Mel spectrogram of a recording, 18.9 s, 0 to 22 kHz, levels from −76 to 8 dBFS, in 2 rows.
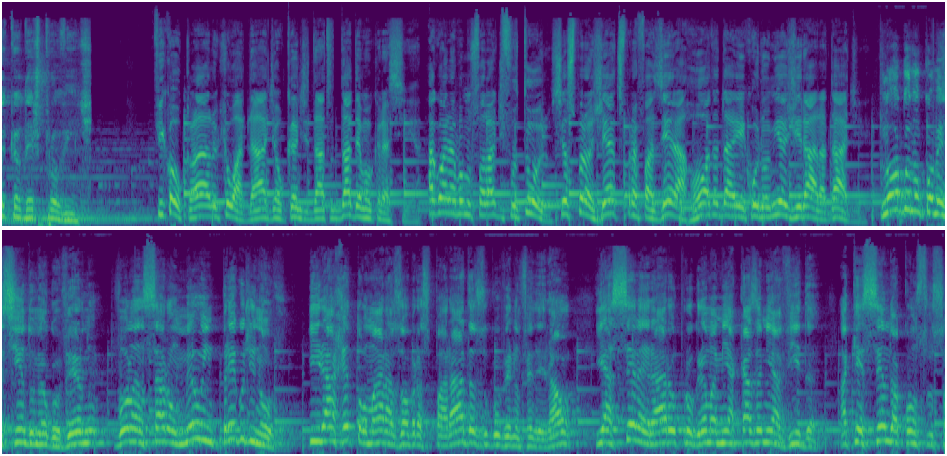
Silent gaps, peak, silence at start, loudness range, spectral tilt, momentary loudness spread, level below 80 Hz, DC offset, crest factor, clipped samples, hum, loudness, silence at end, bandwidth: none; 0 dBFS; 0 s; 3 LU; -4 dB/octave; 6 LU; -44 dBFS; under 0.1%; 14 dB; under 0.1%; none; -14 LUFS; 0 s; over 20 kHz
